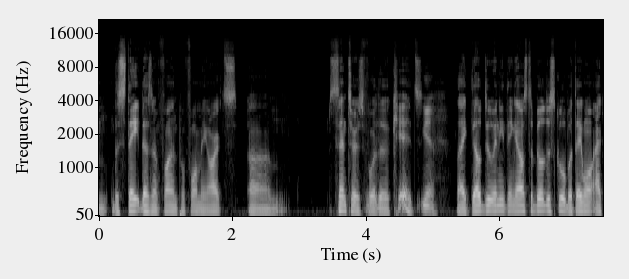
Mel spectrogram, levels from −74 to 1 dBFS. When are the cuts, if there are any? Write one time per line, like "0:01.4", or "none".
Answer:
0:04.9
